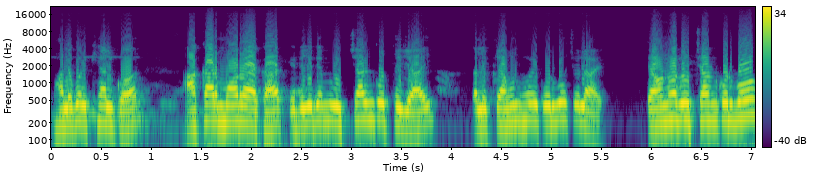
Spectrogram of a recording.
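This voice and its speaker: A man with a high voice teaches a grammar lesson to a classroom, breaking each point into small steps. He keeps stopping to put questions to his students. The sound is close and dry. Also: darkish tone, no echo, rough recording. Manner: explains step by step, asks the class questions.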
